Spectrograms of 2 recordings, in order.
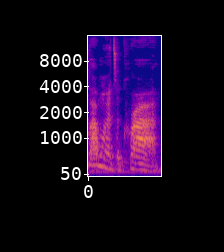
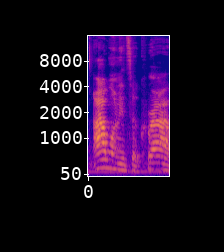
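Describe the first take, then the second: First: Said in the usual way. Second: "I wanted to cry." repeated louder, stressing I; emphatic repeat. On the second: Real, not acted. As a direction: hammer the repeat home.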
